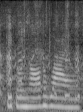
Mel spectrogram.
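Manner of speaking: ordinary delivery, nothing marked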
